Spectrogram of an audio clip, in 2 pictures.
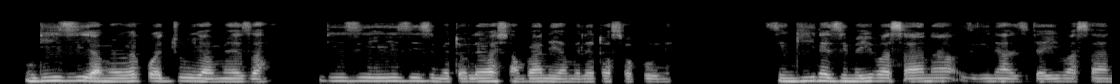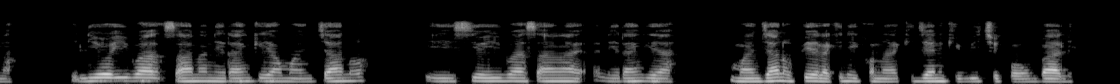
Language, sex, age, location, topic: Swahili, male, 50+, Wajir, finance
